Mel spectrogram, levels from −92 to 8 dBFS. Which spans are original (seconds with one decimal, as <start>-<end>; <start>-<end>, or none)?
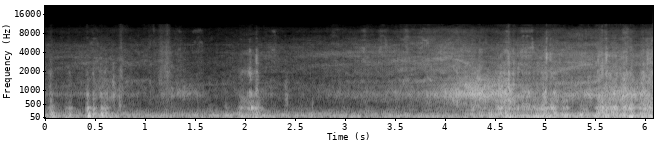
none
